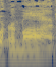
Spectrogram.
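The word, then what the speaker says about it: Germán: Although it's spelled Germain, he pronounces it Domingo Herman.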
